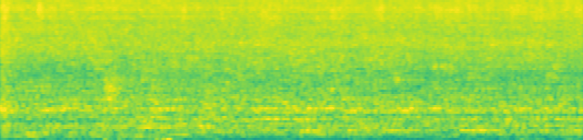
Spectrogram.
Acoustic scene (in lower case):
restroom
